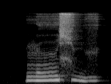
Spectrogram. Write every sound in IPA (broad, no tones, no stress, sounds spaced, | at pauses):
ɭ əː ɕ y v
